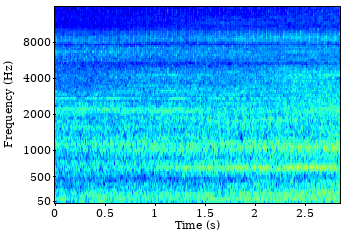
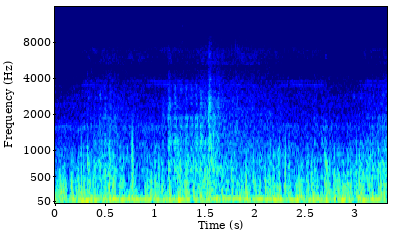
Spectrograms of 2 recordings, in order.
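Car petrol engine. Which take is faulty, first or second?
second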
